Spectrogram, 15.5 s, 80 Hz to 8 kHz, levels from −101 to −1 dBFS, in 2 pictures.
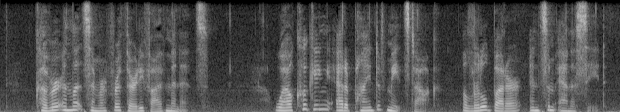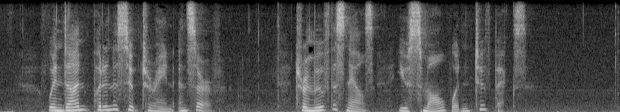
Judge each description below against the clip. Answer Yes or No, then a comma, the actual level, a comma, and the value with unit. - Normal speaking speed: Yes, average, 155 wpm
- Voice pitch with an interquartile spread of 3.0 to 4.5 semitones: Yes, average, 4.1 semitones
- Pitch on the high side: Yes, high, 210 Hz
